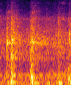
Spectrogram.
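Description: A passing train, the Mangalore Tambaram Express crossing a stopped train at a Kerala station, rumbling close by with a rhythmic clickety-clack of wheels over rail joints.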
